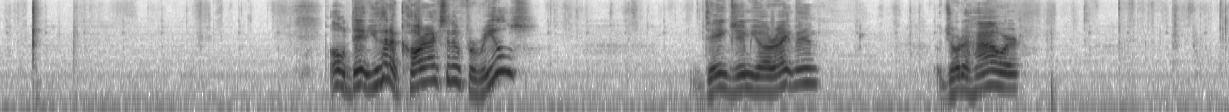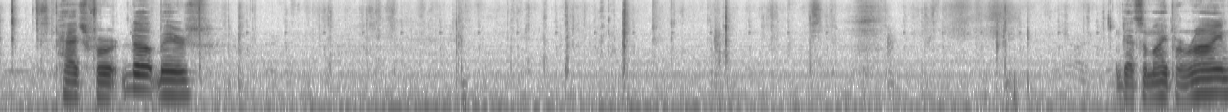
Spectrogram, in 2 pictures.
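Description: Trading cards rustle and slide softly against each other in someone's hands.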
